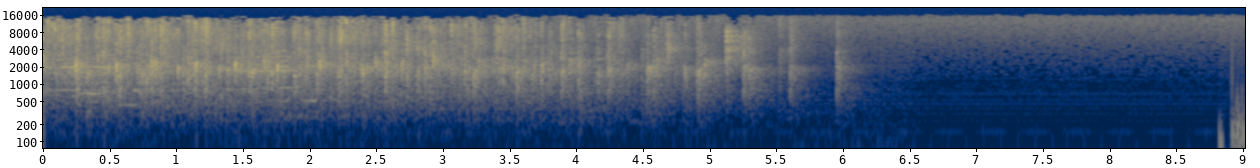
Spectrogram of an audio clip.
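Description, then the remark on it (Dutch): An audience applauds with dense, steady clapping for about six seconds, then the applause stops abruptly, leaving near silence with a faint low hum before a brief thump at the end. “Come on now, geef me een applaus, hij heeft het verdiend.”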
